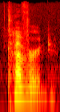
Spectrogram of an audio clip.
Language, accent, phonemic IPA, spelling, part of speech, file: English, US, /ˈkʌvə(ɹ)d/, covered, adjective / verb, En-us-covered.ogg
- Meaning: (adjective) 1. Overlaid (with) or enclosed (within something) 2. Prepared for, or having dealt with, some matter 3. Than whom another player has more money available for betting 4. Wearing one's hat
